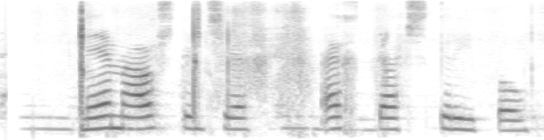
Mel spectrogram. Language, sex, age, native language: Icelandic, male, 10, Icelandic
